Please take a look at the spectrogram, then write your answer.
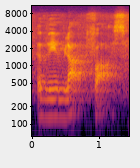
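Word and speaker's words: Vive la France: written in french okay vivla fast that is the way it is pronounced in the french language okay fast then he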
